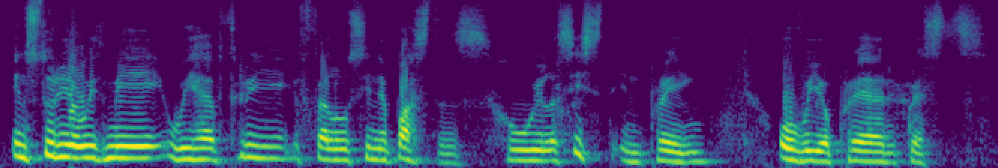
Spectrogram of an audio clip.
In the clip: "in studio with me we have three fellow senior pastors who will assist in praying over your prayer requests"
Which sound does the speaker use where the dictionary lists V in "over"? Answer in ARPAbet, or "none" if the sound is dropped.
V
